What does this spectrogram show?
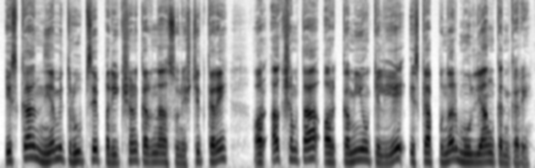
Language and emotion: Hindi, neutral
